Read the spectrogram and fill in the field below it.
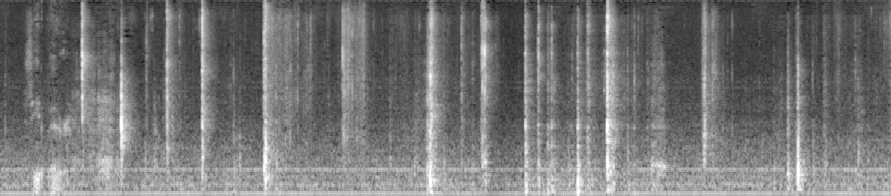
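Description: A glass tumbler clinks and knocks against a table.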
